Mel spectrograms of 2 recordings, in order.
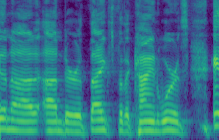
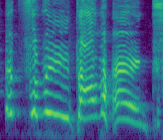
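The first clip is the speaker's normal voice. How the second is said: very high cartoon Italian voice; Mario; slower than usual. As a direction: squeal it in a hammed-up Italian cartoon voice. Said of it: "doing a voice actor doing Mario".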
